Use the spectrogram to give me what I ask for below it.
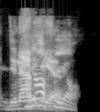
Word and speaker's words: D'Onofrio: And this character is played by Vincent D'Onofrio, if I'm not... – D'Onofrio.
